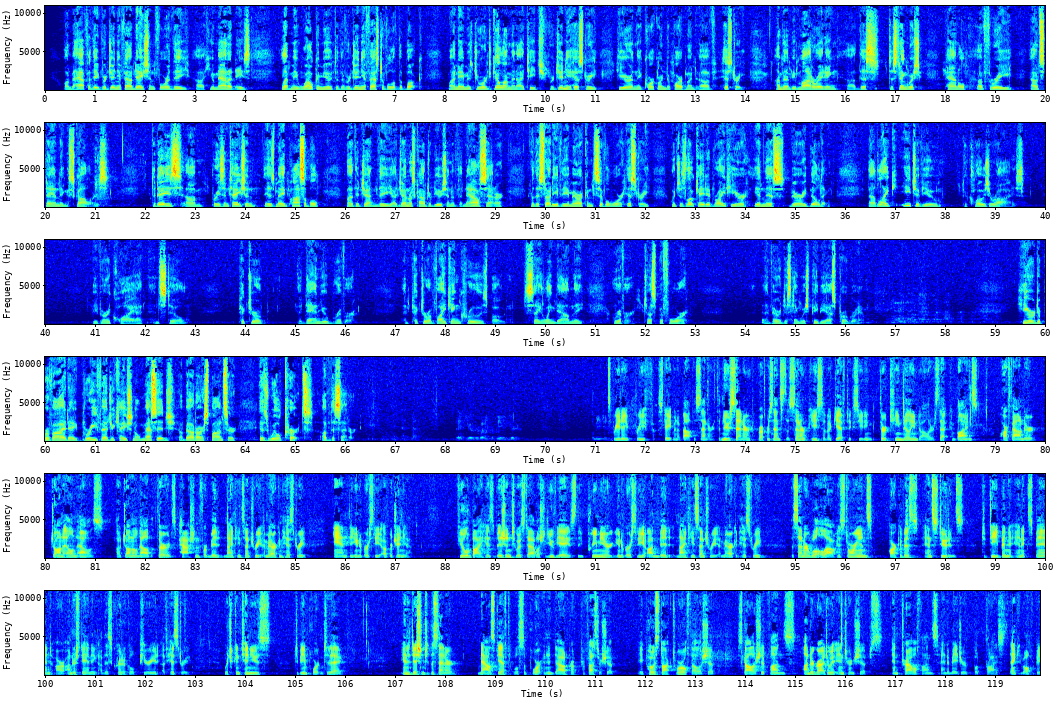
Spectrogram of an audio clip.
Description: Following the presentation questions were taken from the audience.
